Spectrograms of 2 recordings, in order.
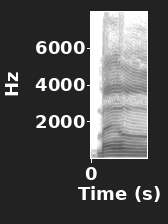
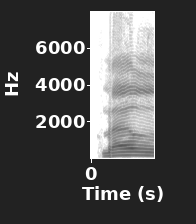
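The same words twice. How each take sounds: Both takes have the same delivery.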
